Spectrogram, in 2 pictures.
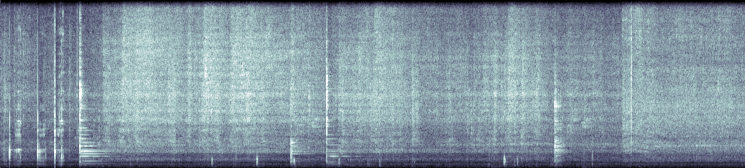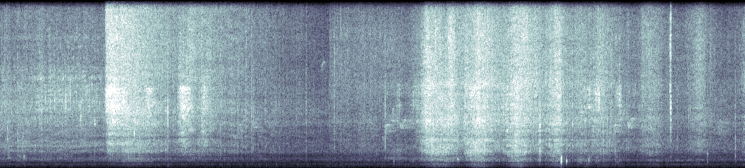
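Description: Chopped vegetables tipped into a hot steel wok of frying spice paste, sizzling steadily as they are stirred. Near the start a metal bowl and ladle clink and ring against the wok. Louder rushes of sizzle come later, as liquid goes into the hot pan.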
